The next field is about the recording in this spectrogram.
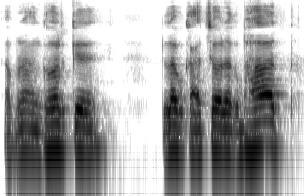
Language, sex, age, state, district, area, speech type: Maithili, male, 45-60, Bihar, Madhubani, urban, spontaneous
